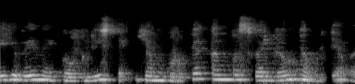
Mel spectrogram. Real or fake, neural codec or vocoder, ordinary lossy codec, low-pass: real; none; Opus, 16 kbps; 9.9 kHz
